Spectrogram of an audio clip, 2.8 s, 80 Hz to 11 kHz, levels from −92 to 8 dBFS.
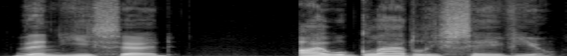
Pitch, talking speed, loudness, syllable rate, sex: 135 Hz, 170 wpm, -20 LUFS, 4.3 syllables/s, male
